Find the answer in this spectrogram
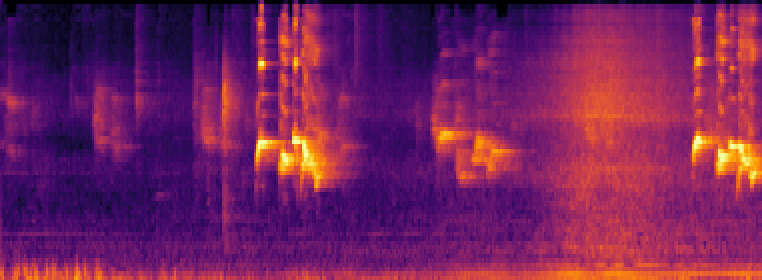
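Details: Red-whiskered bulbul, a wild-caught bird, giving its fighting song in the morning, recorded to stimulate and train other birds: short warbled, slurred whistled phrases dropping in pitch, about four bursts in under eight seconds, with low background rumble and faint hiss.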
